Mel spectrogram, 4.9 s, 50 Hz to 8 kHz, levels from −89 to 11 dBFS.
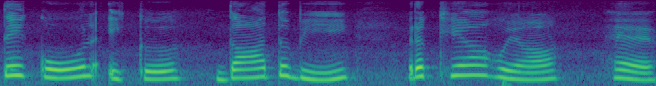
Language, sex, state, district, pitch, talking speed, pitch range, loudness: Punjabi, female, Punjab, Kapurthala, 255 Hz, 95 wpm, 225-295 Hz, -17 LUFS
